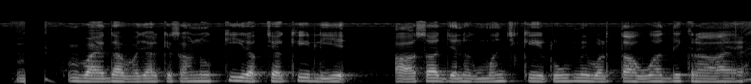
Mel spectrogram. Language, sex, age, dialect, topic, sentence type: Hindi, male, 25-30, Awadhi Bundeli, banking, statement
